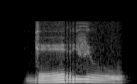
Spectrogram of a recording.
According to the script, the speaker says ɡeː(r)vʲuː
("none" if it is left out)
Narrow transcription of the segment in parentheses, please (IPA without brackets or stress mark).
r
